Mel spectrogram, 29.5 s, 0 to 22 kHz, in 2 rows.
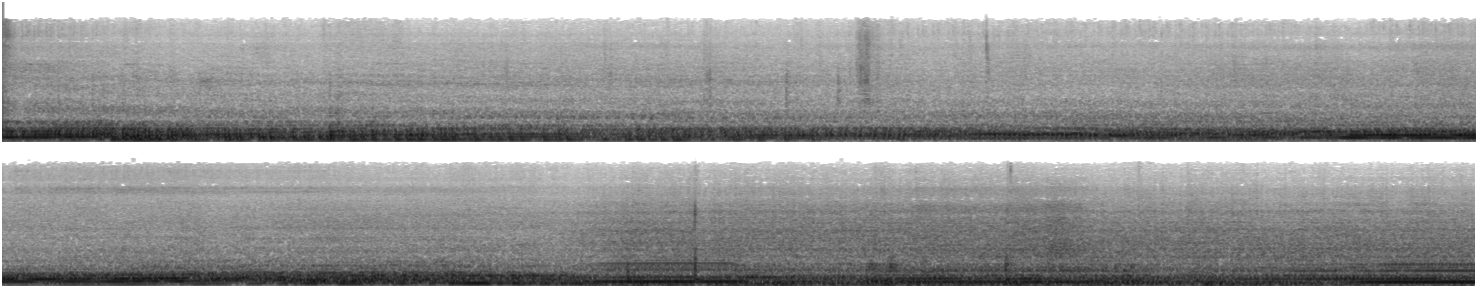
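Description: Full-bolt-on Nissan Skyline R33's engine and exhaust running, its pitch and loudness rising and falling several times.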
